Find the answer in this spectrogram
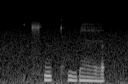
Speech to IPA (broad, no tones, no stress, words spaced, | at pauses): t͡sʰukʰṳɽæ̤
